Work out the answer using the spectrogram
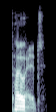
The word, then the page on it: poet: British English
